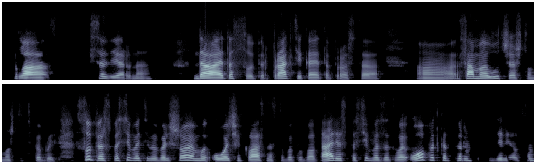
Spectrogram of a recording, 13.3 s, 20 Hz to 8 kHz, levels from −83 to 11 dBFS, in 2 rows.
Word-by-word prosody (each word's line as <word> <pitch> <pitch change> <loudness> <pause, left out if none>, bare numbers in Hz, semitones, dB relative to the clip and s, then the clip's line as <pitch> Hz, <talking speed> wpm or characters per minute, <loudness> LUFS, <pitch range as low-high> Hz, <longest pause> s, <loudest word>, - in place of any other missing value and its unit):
Класс, 160 -5 +6 0.5
всё 215 - -7
верно. 85 - -9 0.5
Да, 180 -3 +9
это 180 +4 -1
супер. 210 +1 -13
Практика- 190 -3 +2
это 160 +1 -5
просто, 150 - -10 0.4
а, 160 -1 -8
самое 205 -3 +3
лучшее, 195 -4 -5
что 165 0 -16
может 165 +1 -15
у - - -40
тебя 160 - -12
быть. 150 0 -14 0.2
Супер! 265 -10 -1
Спасибо 215 +2 -6
тебе 195 -3 -11
большое. 220 +6 0
Мы 195 -2 -5
очень 195 +1 -3
классно 165 0 -1
с 165 - -29
тобой 160 +1 -14
поболтали. 155 +6 +1
Спасибо 180 -1 -10
за 170 0 -11
твой 165 -1 -4
опыт, 250 -1 0
которым 210 -3 -9
ты - - -34
поделился. 180 +1 -11
180 Hz, 155 wpm, -24 LUFS, 160-200 Hz, 0.5 s, Да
